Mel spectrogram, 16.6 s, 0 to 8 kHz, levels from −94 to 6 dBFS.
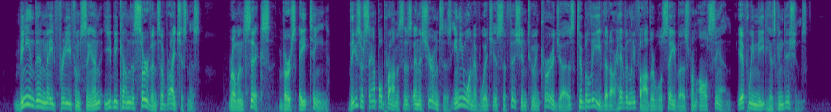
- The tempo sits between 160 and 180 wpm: Yes, average, 170 wpm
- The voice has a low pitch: Yes, low, 105 Hz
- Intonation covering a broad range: Yes, wide, 7.2 semitones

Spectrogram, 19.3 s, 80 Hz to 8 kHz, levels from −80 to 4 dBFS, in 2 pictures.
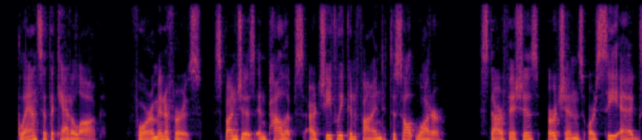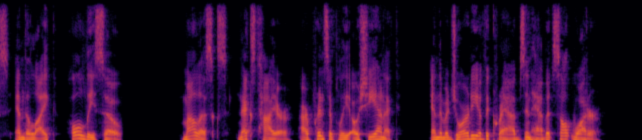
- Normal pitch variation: No, wide, 5.8 semitones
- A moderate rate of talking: No, slow, 120 wpm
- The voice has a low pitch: Yes, low, 125 Hz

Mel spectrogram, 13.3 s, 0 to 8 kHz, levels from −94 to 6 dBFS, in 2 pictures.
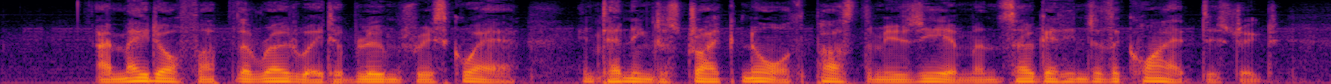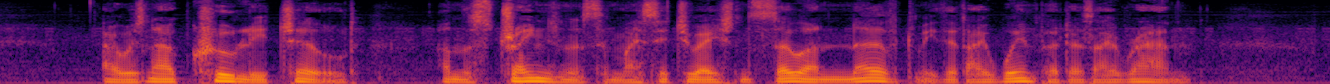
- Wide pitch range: No, average, 3.3 semitones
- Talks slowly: No, average, 195 wpm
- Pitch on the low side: Yes, very low, 90 Hz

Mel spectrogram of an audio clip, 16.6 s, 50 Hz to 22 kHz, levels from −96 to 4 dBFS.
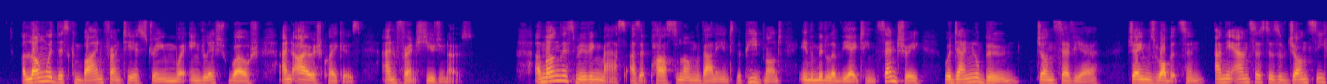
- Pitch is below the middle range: Yes, low, 130 Hz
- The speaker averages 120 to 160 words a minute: No, average, 175 wpm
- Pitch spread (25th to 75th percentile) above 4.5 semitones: Yes, average, 4.9 semitones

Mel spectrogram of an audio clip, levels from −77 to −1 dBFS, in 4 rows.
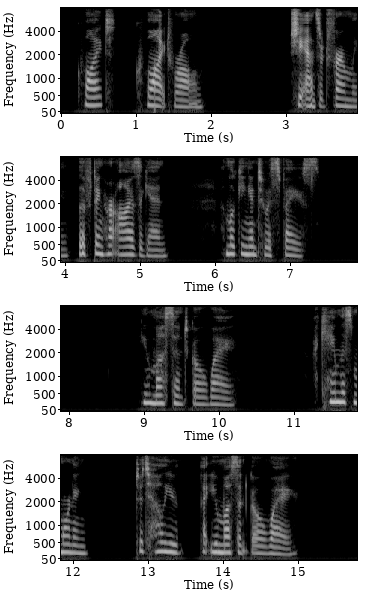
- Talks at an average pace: No, slow, 120 wpm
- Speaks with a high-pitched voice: Yes, high, 220 Hz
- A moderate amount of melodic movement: Yes, average, 3.2 semitones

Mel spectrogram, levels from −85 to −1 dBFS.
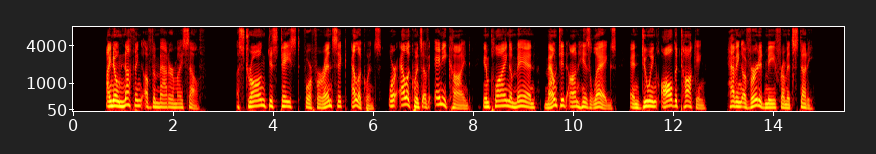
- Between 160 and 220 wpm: No, average, 140 wpm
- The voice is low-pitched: No, medium, 160 Hz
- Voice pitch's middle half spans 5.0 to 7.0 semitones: Yes, wide, 5.6 semitones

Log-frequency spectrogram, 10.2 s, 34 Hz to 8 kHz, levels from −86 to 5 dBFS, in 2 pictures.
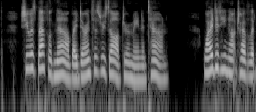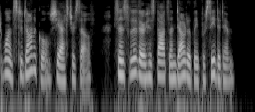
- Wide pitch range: No, average, 4.7 semitones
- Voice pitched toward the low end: No, high, 195 Hz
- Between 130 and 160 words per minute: No, average, 175 wpm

